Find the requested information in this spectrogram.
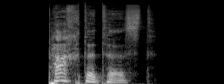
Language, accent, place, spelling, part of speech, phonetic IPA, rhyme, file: German, Germany, Berlin, pachtetest, verb, [ˈpaxtətəst], -axtətəst, De-pachtetest.ogg
- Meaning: inflection of pachten: 1. second-person singular preterite 2. second-person singular subjunctive II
